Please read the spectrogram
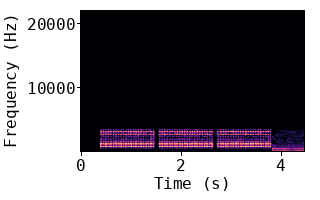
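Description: Telephone bell ringing: three rings of about a second each, with very short breaks between them.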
